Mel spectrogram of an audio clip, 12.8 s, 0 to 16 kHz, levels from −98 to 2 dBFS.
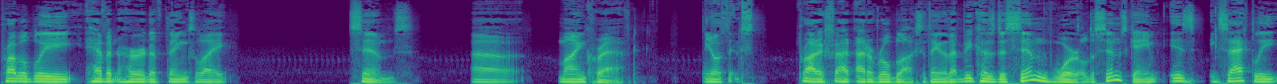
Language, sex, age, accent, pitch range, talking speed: English, male, 30-49, American, 100-120 Hz, 130 wpm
